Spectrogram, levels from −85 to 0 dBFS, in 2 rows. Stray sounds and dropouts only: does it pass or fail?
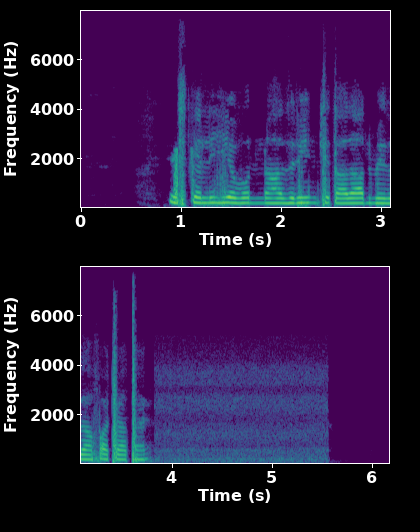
pass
